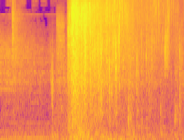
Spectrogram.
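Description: A body lands with a heavy thud on rubble.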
